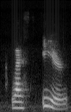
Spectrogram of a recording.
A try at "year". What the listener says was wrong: Yeah, careful. That almost sounded like ear. Year. Last year.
